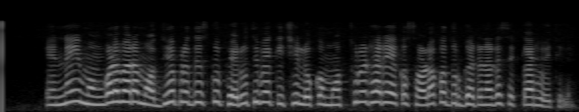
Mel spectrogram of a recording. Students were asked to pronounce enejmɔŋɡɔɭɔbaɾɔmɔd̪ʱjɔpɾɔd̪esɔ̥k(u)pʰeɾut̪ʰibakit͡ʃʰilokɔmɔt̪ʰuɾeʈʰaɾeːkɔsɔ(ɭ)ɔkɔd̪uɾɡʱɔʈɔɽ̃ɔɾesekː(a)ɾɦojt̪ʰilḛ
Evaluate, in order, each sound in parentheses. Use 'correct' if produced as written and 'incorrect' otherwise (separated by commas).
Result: correct, incorrect, correct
